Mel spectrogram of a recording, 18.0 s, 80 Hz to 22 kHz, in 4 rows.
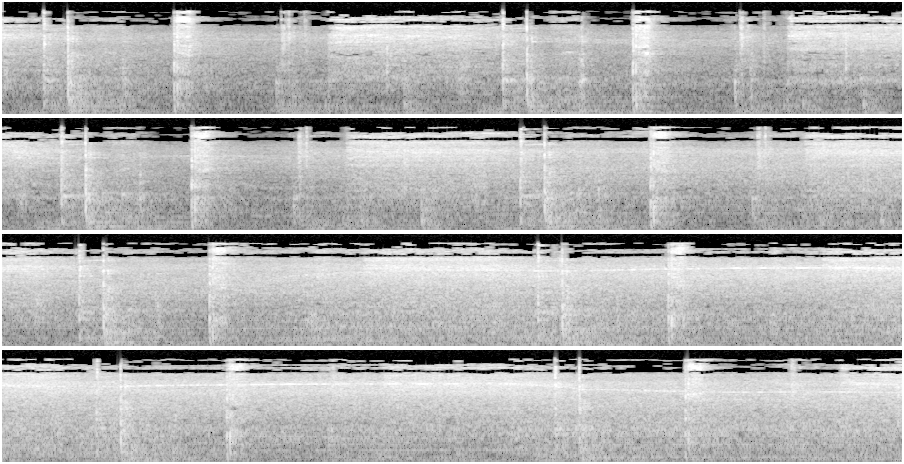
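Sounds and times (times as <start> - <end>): machine hissing: 0.0 - 18.0
mechanical clicks and knocks: 0.1 - 10.6, 16.1 - 17.9.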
